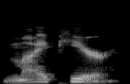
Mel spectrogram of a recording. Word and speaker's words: MyPIR: Jolie Fader is the Western Mass Young Adult Regional Peer Recovery Specialist with the Massachusetts Young People in Recovery, also called My Peer, which is spelled MYPIR.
